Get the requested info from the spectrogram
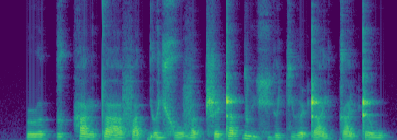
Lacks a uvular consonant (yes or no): yes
